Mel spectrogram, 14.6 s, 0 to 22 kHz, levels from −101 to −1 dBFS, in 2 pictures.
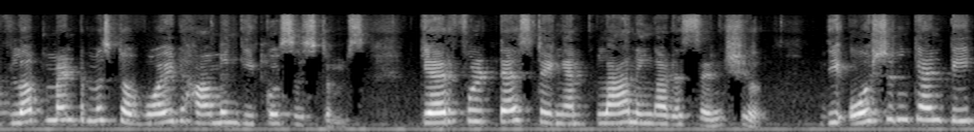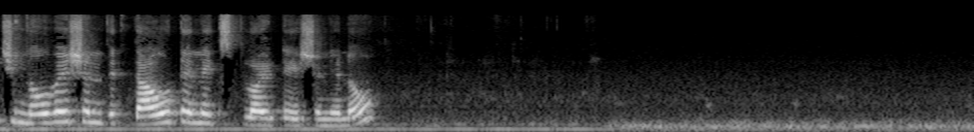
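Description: From the start to the end of the speech there is clock drift between sender and receiver. The sending side's clock runs slow by roughly 3 percent, so audio arrives a little slower than it is played out and the receiver's jitter buffer keeps draining. The sound has a faintly dragging, unsteady pace rather than a clean break. On a waveform, the envelope looks slightly stretched in time against the natural rhythm.

From 0.02 s to 13.88 s the receiver makes repeated timing corrections to stay in step with that slow sender. It keeps repeating short slices of audio, and together these add about 400 ms, so the stretch plays at about 97 percent speed. Each repeat is small, heard, if at all, as a slight hiccup or stutter, all pushing the same way but unevenly spaced. A spectrogram shows brief duplicated frames where harmonics and formant bands jump back and repeat, with faint vertical seams at the joins.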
